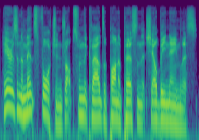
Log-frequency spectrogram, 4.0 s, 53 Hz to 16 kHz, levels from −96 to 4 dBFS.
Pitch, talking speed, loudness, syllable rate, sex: 135 Hz, 240 wpm, -17 LUFS, 6.4 syllables/s, male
